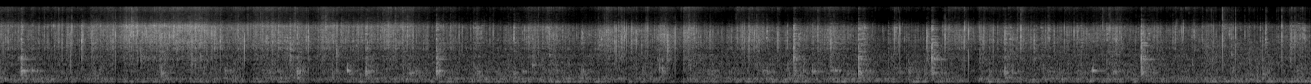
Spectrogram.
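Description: Garlic sautés in a pan for kali, a continuous bright sizzle with scattered soft scrapes and clicks of stirring throughout, steady and fairly close.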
